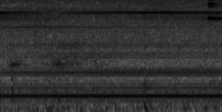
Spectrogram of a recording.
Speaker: can hear the buzzing coming from that choke so I have to deal with that and a couple of issues in the AC metering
